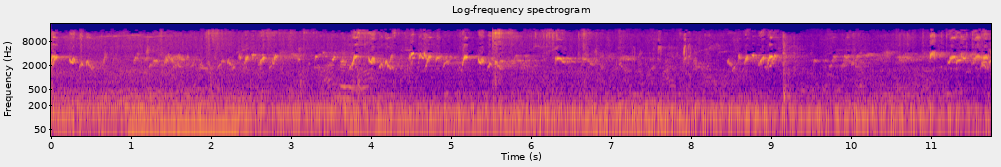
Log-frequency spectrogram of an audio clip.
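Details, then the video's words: Red-whiskered bulbul song: cheerful, rolling whistled phrases in quick succession with a few sharp clicks, over a low continuous background rumble. "Birds Red-whiskered bulbul (Pycnonotus jocosus) Chants Extreme Peak"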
